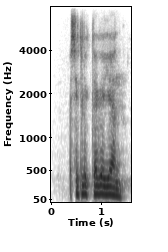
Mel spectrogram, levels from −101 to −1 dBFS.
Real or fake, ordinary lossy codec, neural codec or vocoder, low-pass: real; Opus, 24 kbps; none; 7.2 kHz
